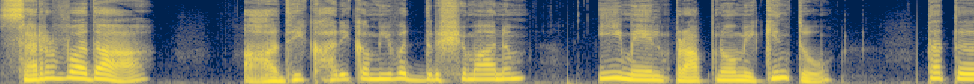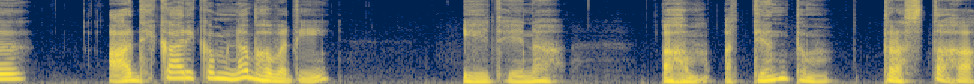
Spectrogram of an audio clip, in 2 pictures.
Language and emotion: Sanskrit, fearful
